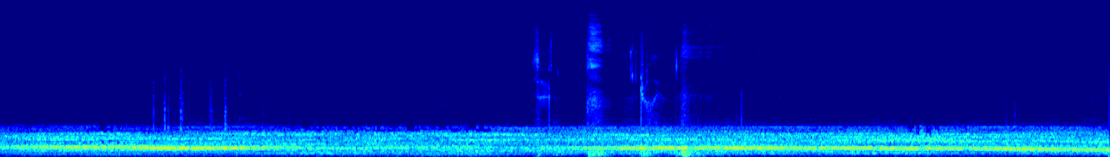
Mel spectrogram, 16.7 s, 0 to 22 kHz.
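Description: Underwater ocean sound recorded in 1999 by NOAA (National Oceanic and Atmospheric Administration) hydrophones: a steady, low droning rumble with a humming tone running throughout. A few faint ticks come early, then a cluster of sharper crackles and pops midway. No talking.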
